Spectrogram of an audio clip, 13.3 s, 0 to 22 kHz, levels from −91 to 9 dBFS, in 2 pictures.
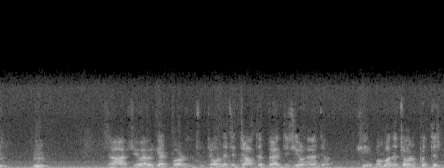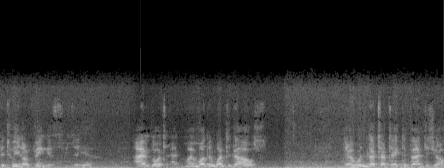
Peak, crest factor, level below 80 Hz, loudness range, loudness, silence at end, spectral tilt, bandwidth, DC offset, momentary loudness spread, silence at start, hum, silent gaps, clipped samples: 0 dBFS; 18 dB; -50 dBFS; 2 LU; -17 LUFS; 0 s; -5.5 dB/octave; 12.5 kHz; under 0.1%; 15 LU; 0 s; none; none; under 0.1%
